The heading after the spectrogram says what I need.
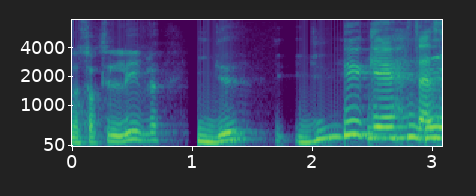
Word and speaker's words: Hygge: Fait que des Y, c'est plus comme des U. Okay. Fait que c'est vraiment, ça se prononce Hygge.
